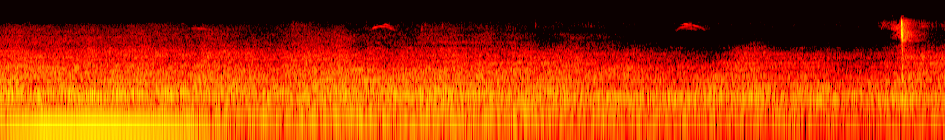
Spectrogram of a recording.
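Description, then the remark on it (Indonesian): A loud, steady roar of an airplane passing overhead, heaviest in deep rumble at first and then holding as a broad, droning wash of engine noise with no talking. “ya sepertinya terdengar kencang sekali ya baru kali ini saya tik sekencang ini suara pesawat”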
